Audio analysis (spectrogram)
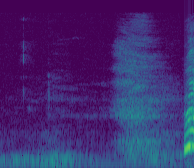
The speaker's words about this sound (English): I'm going to sneeze.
